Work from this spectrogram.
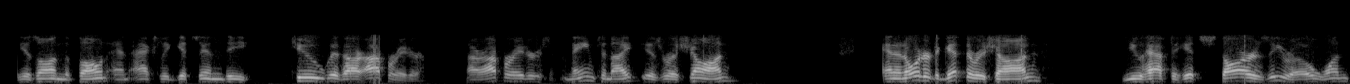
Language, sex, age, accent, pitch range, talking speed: English, male, 60-79, American, 115-145 Hz, 145 wpm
